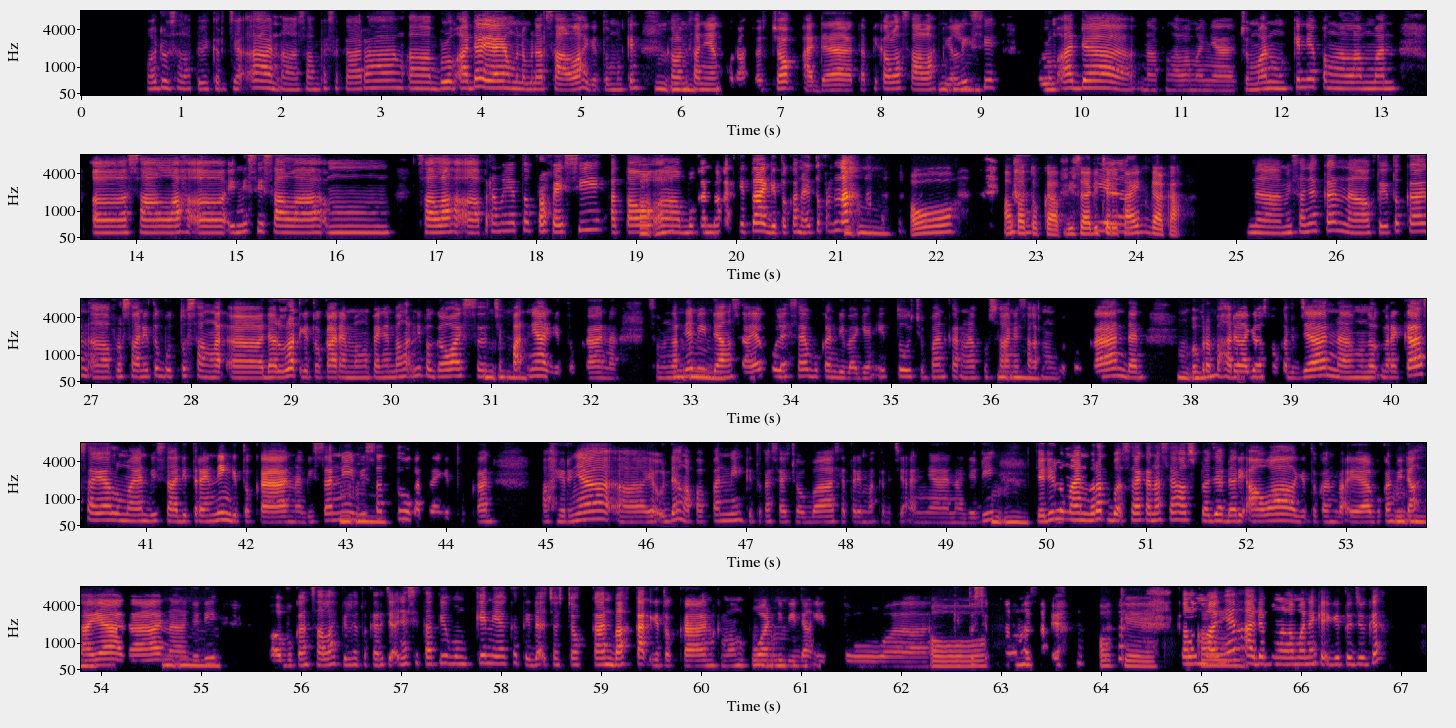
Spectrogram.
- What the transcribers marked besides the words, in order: other background noise; laugh; in English: "di-training"; laughing while speaking: "pengalaman saya"; giggle
- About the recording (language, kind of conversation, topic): Indonesian, unstructured, Bagaimana cara kamu memilih pekerjaan yang paling cocok untukmu?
